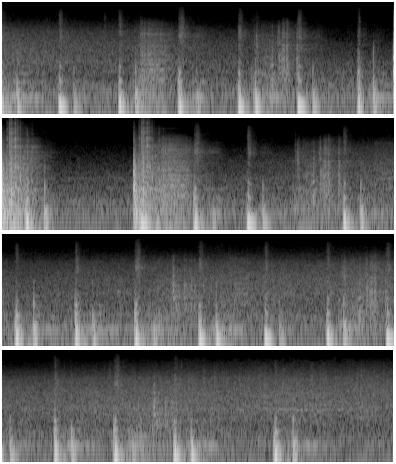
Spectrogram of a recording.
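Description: Footsteps thud slowly and steadily on a wooden floor.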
